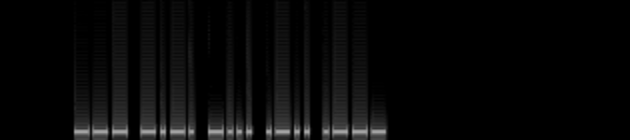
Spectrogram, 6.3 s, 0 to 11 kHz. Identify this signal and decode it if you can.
Morse code, heard as a keyed tone, about 25 wpm, 700 Hz. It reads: OCBLJ
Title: Code Groups - 5 Letters - 25wpm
